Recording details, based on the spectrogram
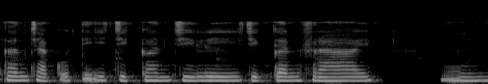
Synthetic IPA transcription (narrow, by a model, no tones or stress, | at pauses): kant͡ʃakut̪iːt͡ʃikant͡ʃilit͡ʃikənfɾaj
